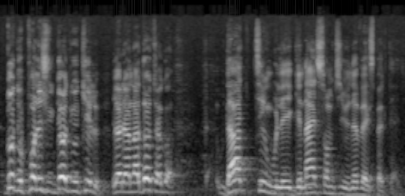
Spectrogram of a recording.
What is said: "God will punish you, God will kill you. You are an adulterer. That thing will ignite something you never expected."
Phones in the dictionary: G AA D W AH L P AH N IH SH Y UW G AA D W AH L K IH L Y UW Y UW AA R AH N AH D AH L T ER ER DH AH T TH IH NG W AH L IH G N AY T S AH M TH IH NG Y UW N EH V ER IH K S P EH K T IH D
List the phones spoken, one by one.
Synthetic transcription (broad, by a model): G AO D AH P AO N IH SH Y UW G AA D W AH K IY L Y UW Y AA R AH N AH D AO T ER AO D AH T T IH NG W AH L IH G N AY T S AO M T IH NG Y UW N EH V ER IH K S P EH K T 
